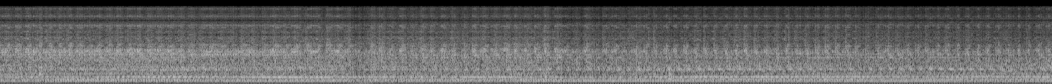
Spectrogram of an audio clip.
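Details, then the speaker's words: Commodore-area 1981 Toyota diesel: harsh, loud clatter at idle, about three hard knocks a second over a rough, shaky idle; owner suspects bad biofuel with too-low flash point detonating, possibly damaged pump, not confirmed. "this stuff's detonating instead of combusting and that's why the engine sounds like it's going to blow itself to Pieces"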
